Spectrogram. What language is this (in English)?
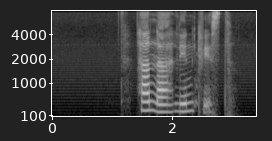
Swedish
